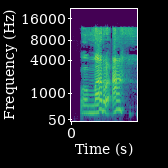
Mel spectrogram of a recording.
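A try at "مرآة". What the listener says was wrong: Mir'ah ya. Kok mar'ah? Saya pengen cewek nanti jadinya.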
